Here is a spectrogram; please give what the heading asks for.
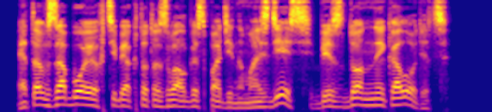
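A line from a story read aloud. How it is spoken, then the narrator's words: Very calm. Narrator (Russian): Вен говорил очень спокойно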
